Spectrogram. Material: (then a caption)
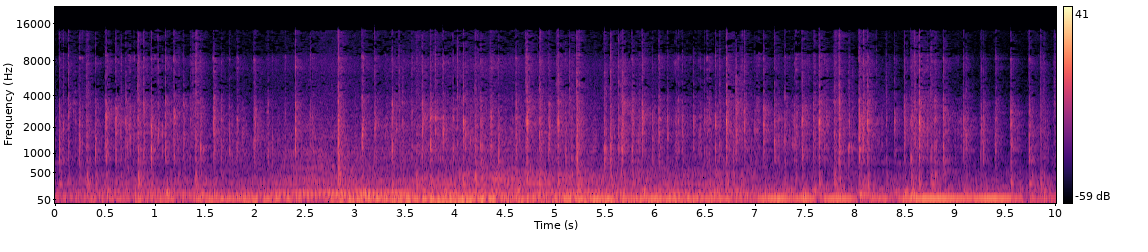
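Plastic. Fast typing with both hands' fingertips on a black RGB-backlit tenkeyless plastic mechanical keyboard with plastic keycaps, resting on a wooden desk. A dense, steady stream of short, sharp clicks and clacks rides over a low, constant hum near 86 Hz.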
